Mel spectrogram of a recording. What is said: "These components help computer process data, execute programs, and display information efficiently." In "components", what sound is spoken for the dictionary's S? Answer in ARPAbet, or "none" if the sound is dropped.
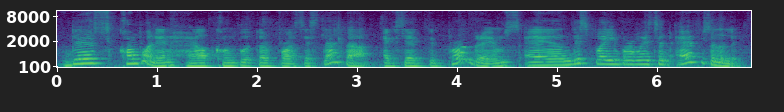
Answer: none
